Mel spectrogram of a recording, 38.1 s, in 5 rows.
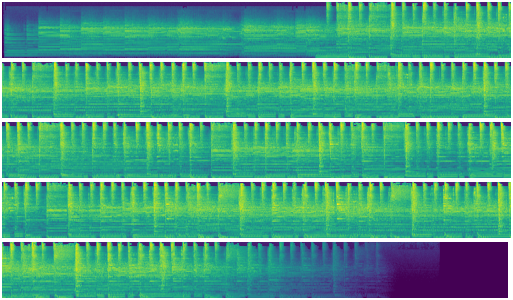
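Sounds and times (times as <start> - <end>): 
alternative rock music: 0.0 - 35.8.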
